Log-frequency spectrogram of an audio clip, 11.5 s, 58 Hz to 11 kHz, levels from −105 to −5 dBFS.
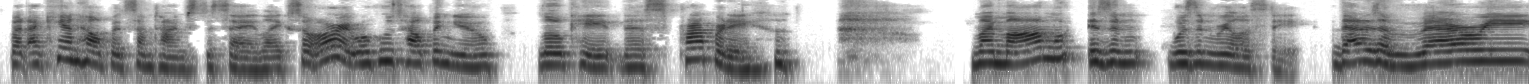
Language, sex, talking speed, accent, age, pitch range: English, female, 160 wpm, American, 40-59, 175-225 Hz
